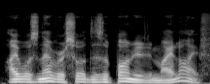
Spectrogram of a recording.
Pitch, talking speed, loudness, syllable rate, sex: 115 Hz, 230 wpm, -14 LUFS, 6.0 syllables/s, male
